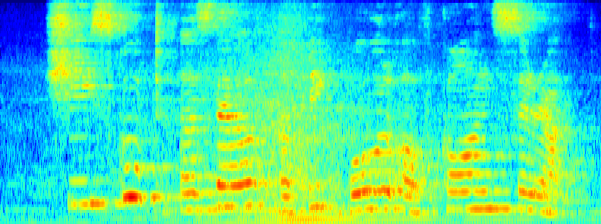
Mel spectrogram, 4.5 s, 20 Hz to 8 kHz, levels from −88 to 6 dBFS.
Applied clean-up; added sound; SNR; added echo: none; Engine; 13 dB; reverberation time 0.7 s.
